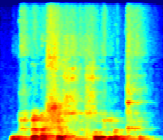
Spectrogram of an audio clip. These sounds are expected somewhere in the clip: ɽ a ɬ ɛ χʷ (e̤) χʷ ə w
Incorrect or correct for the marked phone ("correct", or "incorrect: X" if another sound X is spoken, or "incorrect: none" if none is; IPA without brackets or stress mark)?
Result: correct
